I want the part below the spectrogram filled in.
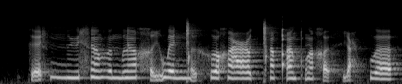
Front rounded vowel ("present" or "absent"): present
